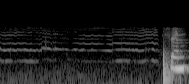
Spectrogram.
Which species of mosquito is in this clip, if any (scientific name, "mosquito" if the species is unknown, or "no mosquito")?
mosquito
